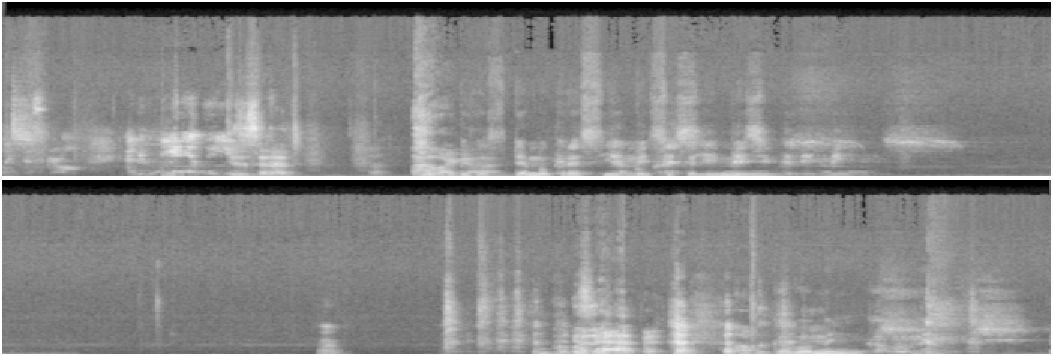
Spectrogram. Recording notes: Very sorry about the audio.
